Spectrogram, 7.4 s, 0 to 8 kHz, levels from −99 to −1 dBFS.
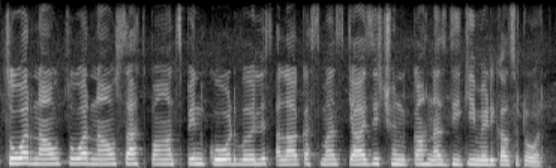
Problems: constant background noise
